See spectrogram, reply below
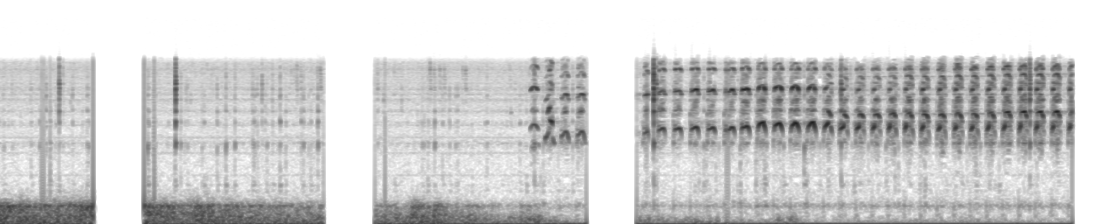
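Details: At the Loch Arkaig nest, a female osprey arrives after a long perch on a pole tree and calls as usual. Rumbling noise first, then a long run of piercing, evenly spaced chirps, roughly three per second.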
